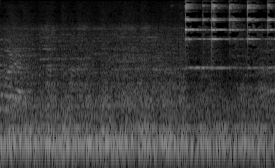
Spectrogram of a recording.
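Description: A steady low hum runs underneath. Near the end a temple hand bell starts ringing rapidly, about four strokes a second.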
